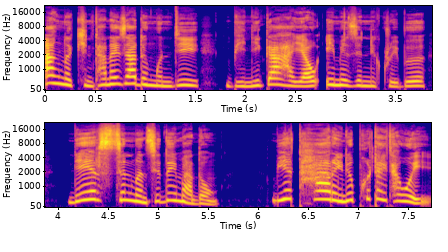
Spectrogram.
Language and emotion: Bodo, surprised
